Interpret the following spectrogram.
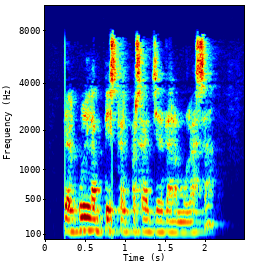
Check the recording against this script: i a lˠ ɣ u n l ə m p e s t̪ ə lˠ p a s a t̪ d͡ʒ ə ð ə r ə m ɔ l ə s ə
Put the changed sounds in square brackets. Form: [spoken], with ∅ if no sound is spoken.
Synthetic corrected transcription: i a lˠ ɣ u n l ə m p [i] s t̪ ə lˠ p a s a [∅] d͡ʒ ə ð ə [l] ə m [u] l [a] s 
